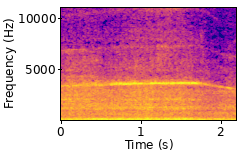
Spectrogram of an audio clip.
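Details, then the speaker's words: 6.0 Powerstroke diesel, otherwise stock, with newly installed KC Stage 3 turbo (68/94mm billet compressor, GT42 turbine) while driving: loud steady high whistle over diesel rumble, normal for the new turbo; builds boost fine. "Oh, screaming, dude. They ain't even getting on it either. The boy's ripping."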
